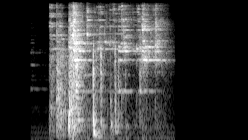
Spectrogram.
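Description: Sound effect of a dish shattering: a crash of breaking crockery with several sharp impacts and clinking, ringing shards. It starts about half a second in and cuts off abruptly just over a second later.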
